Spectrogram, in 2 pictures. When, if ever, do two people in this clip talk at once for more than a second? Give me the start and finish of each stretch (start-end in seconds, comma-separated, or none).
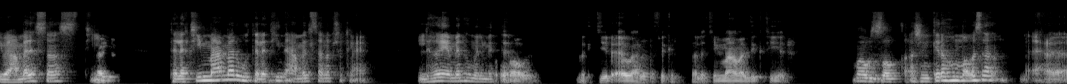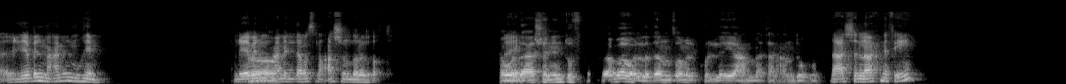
none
